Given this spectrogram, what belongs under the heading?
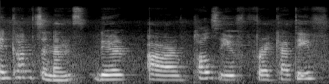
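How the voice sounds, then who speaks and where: With noticeable background noise around her, a woman talks at a fairly high pitch with ordinary pitch variation. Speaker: university student. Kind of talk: class presentation.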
